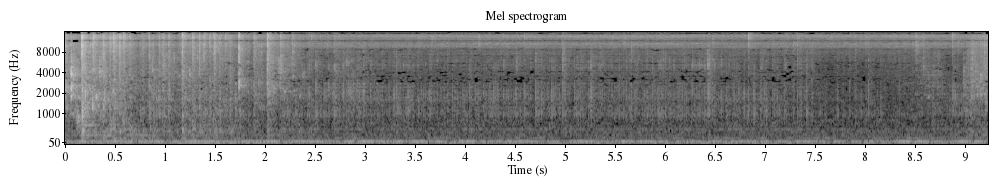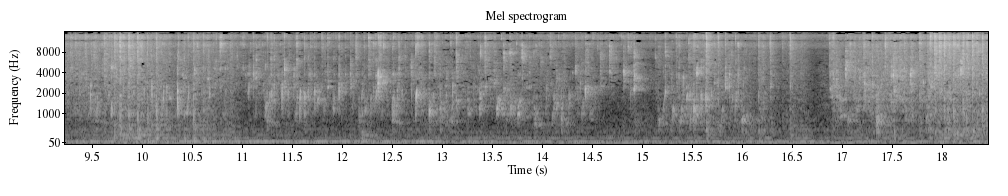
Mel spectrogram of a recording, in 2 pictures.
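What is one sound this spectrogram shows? A small bird splashes and flutters in shallow water.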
